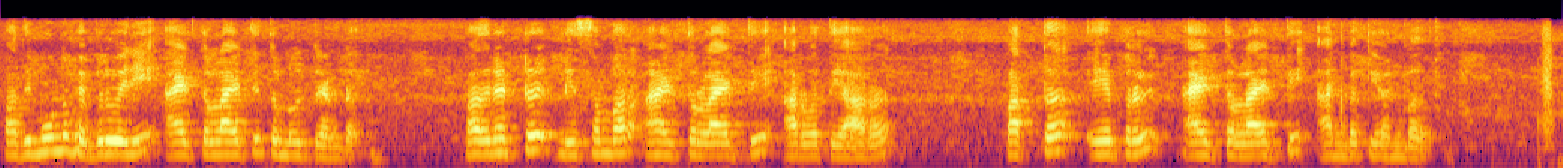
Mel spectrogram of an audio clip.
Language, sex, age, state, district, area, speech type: Malayalam, female, 45-60, Kerala, Kottayam, rural, spontaneous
